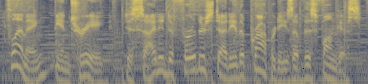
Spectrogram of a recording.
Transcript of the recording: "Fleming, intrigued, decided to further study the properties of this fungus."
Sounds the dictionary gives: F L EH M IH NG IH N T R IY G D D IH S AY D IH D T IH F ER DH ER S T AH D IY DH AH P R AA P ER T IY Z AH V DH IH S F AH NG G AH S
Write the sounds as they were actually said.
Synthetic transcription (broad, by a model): F L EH M IH NG IH N T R IY G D D IH S AY D IH D T IH F ER DH ER S T AH D IY DH AH P R AA P ER T IY Z AH V DH IH S F AH NG G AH S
